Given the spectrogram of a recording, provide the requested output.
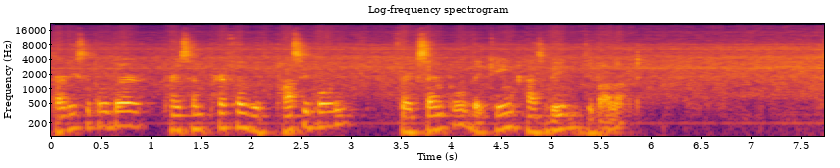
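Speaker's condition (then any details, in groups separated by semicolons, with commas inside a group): No condition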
